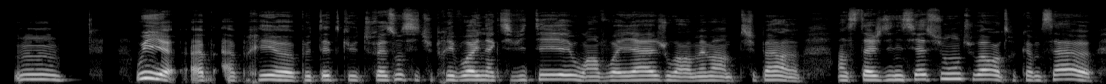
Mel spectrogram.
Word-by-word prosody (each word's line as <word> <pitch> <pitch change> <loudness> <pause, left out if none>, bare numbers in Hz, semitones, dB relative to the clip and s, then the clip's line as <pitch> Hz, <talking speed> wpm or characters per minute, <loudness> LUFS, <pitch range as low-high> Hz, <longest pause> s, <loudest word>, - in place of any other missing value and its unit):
Mmh. 230 -1 -1 0.8
Oui, 275 -2 +8
heu, - - +8 0.2
ap 190 0 -2
après, 215 +4 -1
heu, 190 -2 +5
peut-être 195 +2 -2
que 205 -1 -7
de - - -3
toute 190 0 -17
façon, 205 +4 -1
si 205 -2 -6
tu 200 0 -16
prévois 205 0 +3
une 205 0 +2
activité 205 +4 0
ou 200 -4 -1
un 185 0 -3
voyage 195 +2 +1
ou 190 -1 -1
un 175 -1 -2
même 185 +2 -2
un, 180 -3 -3
je - - -11
sais 195 - -11
pas, 195 -3 -1
heu, - - -14 0.4
un 195 - -2
stage 195 +1 +2
d'initiation, 230 +5 0
tu 255 -3 -12
vois, 230 0 +2
un - - 0
truc 190 -2 -16
comme 195 -1 -5
ça, 225 -1 +1
heu, - - -14
205 Hz, 200 wpm, -22 LUFS, 190-220 Hz, 0.8 s, Oui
